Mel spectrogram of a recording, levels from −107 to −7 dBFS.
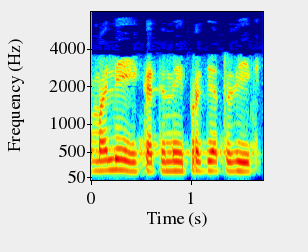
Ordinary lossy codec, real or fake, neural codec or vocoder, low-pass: MP3, 32 kbps; real; none; 7.2 kHz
